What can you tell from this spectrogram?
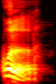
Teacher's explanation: Maka cara membaca huruf lamnya itu harus idhar, harus jelas. Kul, lamnya terdengar jelas.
